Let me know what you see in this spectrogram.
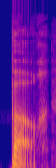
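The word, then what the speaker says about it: porc: means pig or pork same pronunciation as the one before except this time it is the final C that is silent final pair of words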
